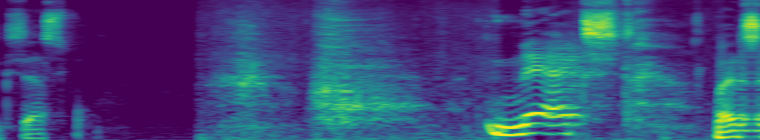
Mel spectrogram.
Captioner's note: breathes deeply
